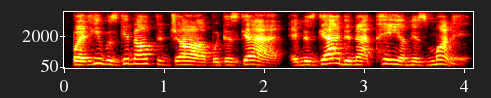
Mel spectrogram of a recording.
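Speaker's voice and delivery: ordinary talk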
